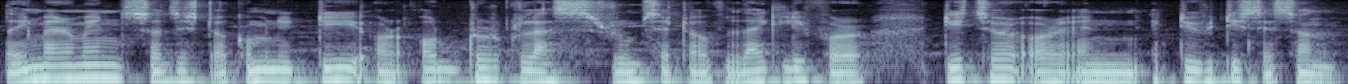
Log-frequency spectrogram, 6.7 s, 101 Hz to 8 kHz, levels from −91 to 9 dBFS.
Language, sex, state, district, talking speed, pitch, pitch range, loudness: English, male, Sikkim, Gangtok, 135 wpm, 100 Hz, 95-115 Hz, -15 LUFS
